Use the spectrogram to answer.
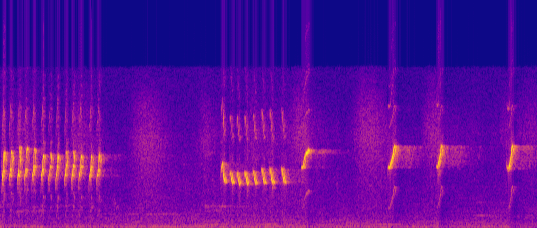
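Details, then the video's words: Brown-throated sunbird song for songbird training, clear-voiced 'tembakan' rolls: two quick buzzy trills of very high ticking notes, followed by several separate upslurred whistled notes. "Masteran Kolibri ninja full isian, Roll tembakan Suara jernih"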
